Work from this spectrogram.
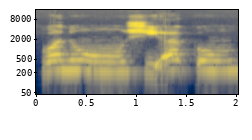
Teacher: नून साकिन के बाद शीन आ रहा है, लेटर ऑफ इख्फा। यहाँ पर हम नून की आवाज़ को नाक में छुपाएंगे। शीन के नीचे ज़ेर है, इसकी हरकत को लंबा नहीं करना।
